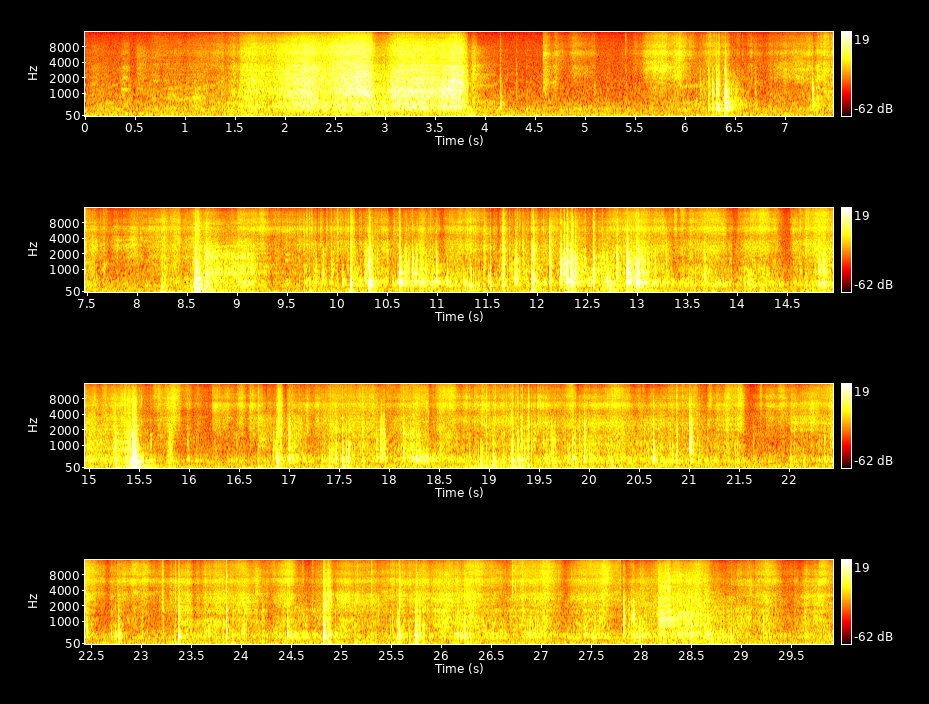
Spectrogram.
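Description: Hands crushing and squeezing blocks of baking soda: a loud, dense crunch about two seconds in, then soft powdery crumbling and squeaking with irregular sharp crackles as the chunks break apart.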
